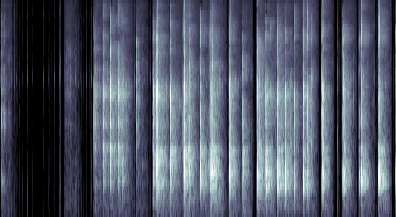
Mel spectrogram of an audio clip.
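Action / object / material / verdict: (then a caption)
flick / plastic detangling hairbrush bristles / plastic / none. Fingertips and nails flick and scratch across the many flexible yellow plastic bristles of a palm-sized yellow and pink plastic detangling hairbrush resting on a counter. After a near-silent start with faint ticks, a rapid series of bright, dry, crackling flicks follows, each snapping off quickly with almost no ring.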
